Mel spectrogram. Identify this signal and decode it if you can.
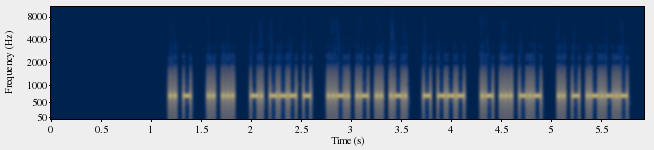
Morse code, heard as a keyed tone, about 50 wpm, 700 Hz. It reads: IT IS NOT FAIR TO ASK IT.
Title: Sentences from Top 1300 Words 50wpm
